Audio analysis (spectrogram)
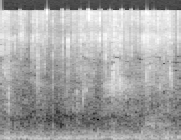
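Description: Water is poured from above onto a freshly planted tissue-culture plantain (Nendran banana) sapling in moist soil, giving a steady, soft splashing gush close by with no voices.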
